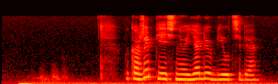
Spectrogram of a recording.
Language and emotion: Russian, neutral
